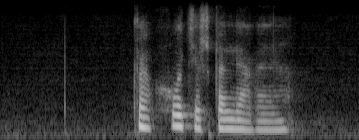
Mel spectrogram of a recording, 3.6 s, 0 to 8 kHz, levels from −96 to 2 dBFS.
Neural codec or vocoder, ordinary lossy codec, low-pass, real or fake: codec, 44.1 kHz, 2.6 kbps, SNAC; Opus, 32 kbps; 7.2 kHz; fake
